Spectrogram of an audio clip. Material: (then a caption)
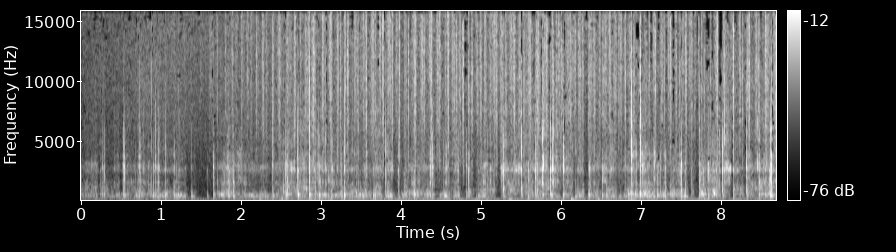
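Rubber. A green rubber stress ball inside a white mesh net is squeezed in the hand, producing a dense run of small sticky crackles and soft squelchy ticks. The crackles sit over a steady low hum and stay quiet throughout.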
